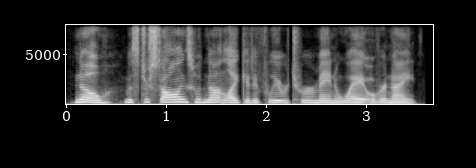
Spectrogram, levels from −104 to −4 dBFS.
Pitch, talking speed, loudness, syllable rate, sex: 215 Hz, 245 wpm, -18 LUFS, 6.0 syllables/s, female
